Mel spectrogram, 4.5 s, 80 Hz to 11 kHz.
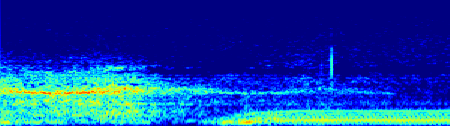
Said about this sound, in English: Turn right at the next corner, there's... The car's been tailing us for the last 5 minutes.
